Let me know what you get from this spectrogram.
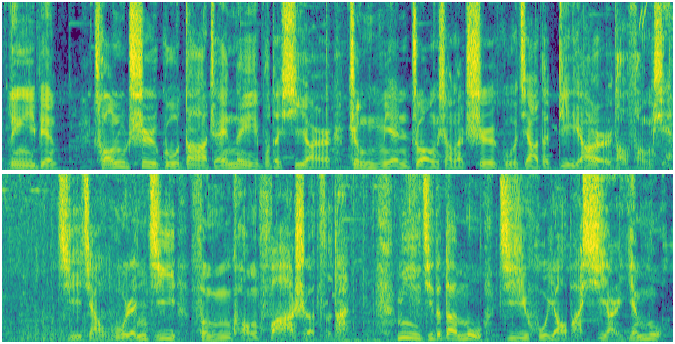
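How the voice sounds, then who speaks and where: A man delivering scripted dramatic narration of an animated story. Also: on the low side, measured pace, faint music behind.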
